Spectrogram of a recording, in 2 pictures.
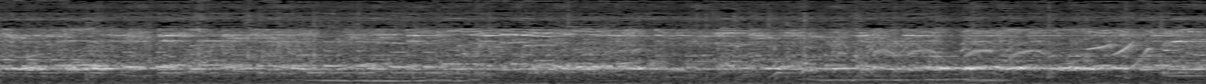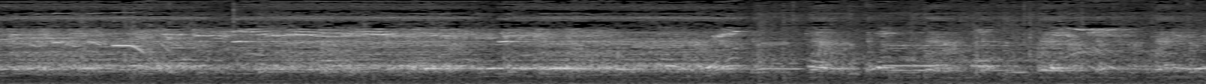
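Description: Several battery-powered dancing toys, a monkey, a Pikachu, an Elsa figure and a dinosaur, play their built-in electronic songs all at once. Their tinny tunes and chip-made singing overlap into one continuous jumble of music.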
